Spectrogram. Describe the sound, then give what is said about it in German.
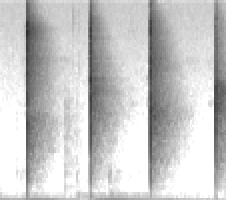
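Applause from an audience in a German quiz segment, heard as four loud, evenly spaced single hand claps, each a sharp crack with a short fading tail, alone and without voices. “Danke, freut mich für den Applaus. Freue ich mich auch erst recht drüber.”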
